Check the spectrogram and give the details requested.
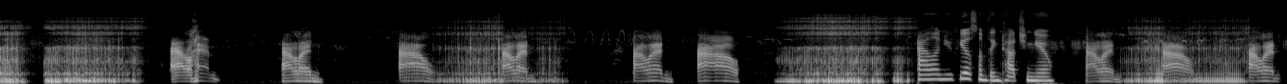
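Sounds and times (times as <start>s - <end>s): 
person imitating loud snoring: 0.0s - 1.5s, 4.0s - 5.7s, 7.8s - 9.2s, 11.1s - 12.6s
speech: 1.9s - 3.3s, 4.0s - 5.6s, 6.3s - 7.9s, 9.2s - 12.8s.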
